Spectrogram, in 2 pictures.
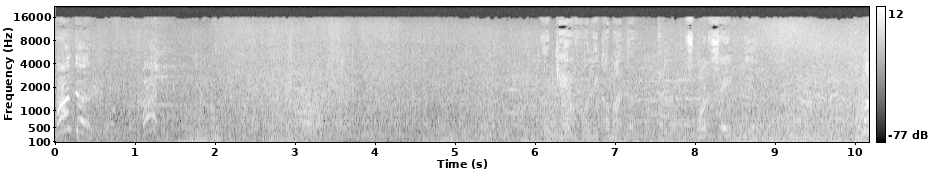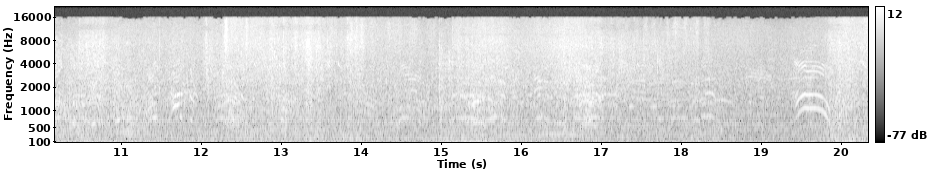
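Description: Waves splash against a wooden ship's hull as it sails.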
